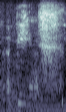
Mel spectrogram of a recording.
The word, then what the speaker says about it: beach: repeat yeah beach beach so say eat eat beach beach beach beach yeah e e and and you're kind your your your mouth is kind of like um you're smiling let me let me get on on camera and show you guys um your mouth is like this beach beach so all right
